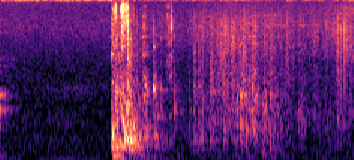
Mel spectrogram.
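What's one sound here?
A door opens with a knock of its handle.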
